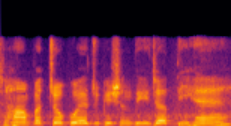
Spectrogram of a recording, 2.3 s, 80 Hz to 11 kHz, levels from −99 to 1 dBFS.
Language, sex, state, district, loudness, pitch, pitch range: Hindi, female, Haryana, Rohtak, -16 LUFS, 210 Hz, 200-215 Hz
